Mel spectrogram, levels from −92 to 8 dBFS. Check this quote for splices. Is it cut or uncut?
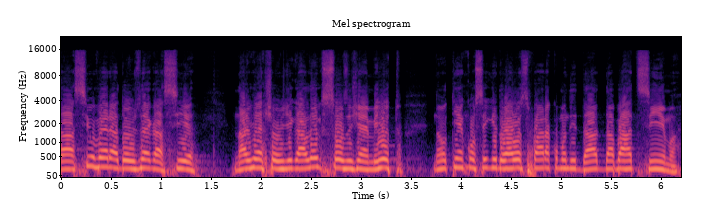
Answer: uncut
